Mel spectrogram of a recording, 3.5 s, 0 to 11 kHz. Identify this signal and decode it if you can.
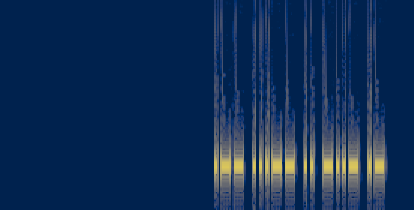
Morse code, heard as a keyed tone, about 42 wpm, 700 Hz. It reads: W3IXA
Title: USA Call Signs - 5 Characters - Repeated 3x - 45wpm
